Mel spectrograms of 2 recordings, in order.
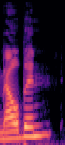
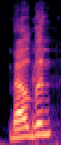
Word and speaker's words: Melbourne: in Australia she had um some shows in Melbourne and why you said that was good like you austr said it like a in a in an ACC that's how you pronounce it melbin it's pronounced melbour I know I think I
